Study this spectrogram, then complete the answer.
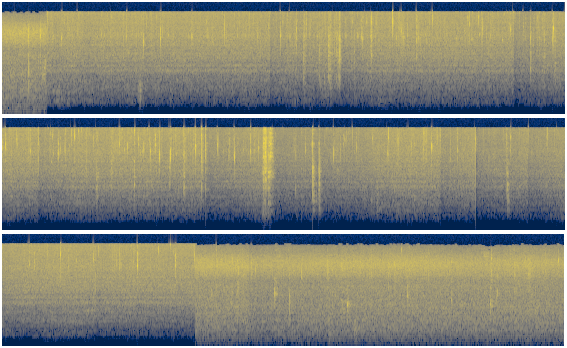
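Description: Bacon and potato hash browns with garlic sizzle steadily in a pan over an off-grid cooking setup, a continuous close, crackling fry with a slight shift in texture near the end and no talking.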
